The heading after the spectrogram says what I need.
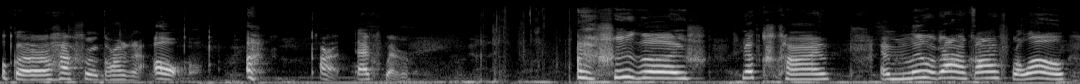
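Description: Woman mumbling through fake teeth. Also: high voice. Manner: rambling, halting, lots of fillers. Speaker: vlogger. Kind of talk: casual taste-test vlog.

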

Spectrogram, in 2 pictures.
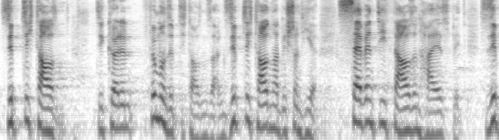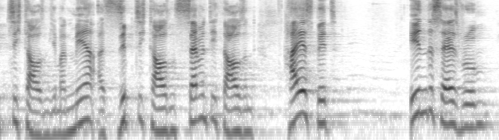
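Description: A man's voice: fairly high pitch, pushed and bright. A man in his thirties working as an auctioneer, calling out and repeating bid amounts in a live saleroom, switching between German and English. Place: auction saleroom at a rostrum, indoors. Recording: reverberant hall sound.

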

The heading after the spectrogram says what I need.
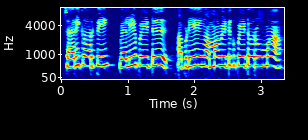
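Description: A woman's voice: very high voice, little pitch movement, rapid-fire, pushed and bright. A woman voicing a cheerful young wife, casual and playful.

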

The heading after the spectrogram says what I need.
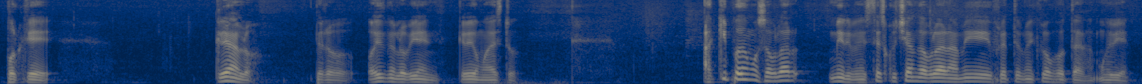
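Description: Guy hosting a radio show, low dark voice, jokes around, leans on his words. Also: big pitch swings, moderate pace, pauses often. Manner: joking, emphatic, teasing asides. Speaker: radio host. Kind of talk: casual radio interview. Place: radio studio.

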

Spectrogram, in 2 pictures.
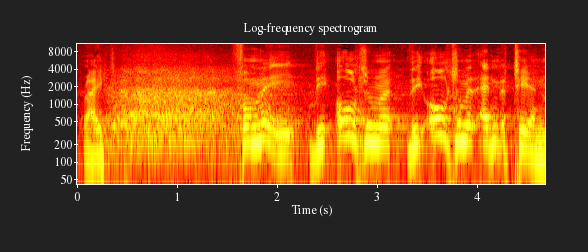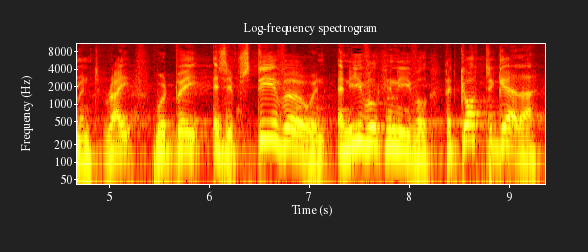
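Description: A man from England rambles through a stand-up set in a high voice that rises and falls a great deal. He talks in excitable tangents and keeps slipping into other voices. The sound carries a long hall reverb with a clear layer of room noise behind it. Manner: excitable, digressive, bursts into quick voices. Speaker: stand-up comedian. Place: live comedy venue.

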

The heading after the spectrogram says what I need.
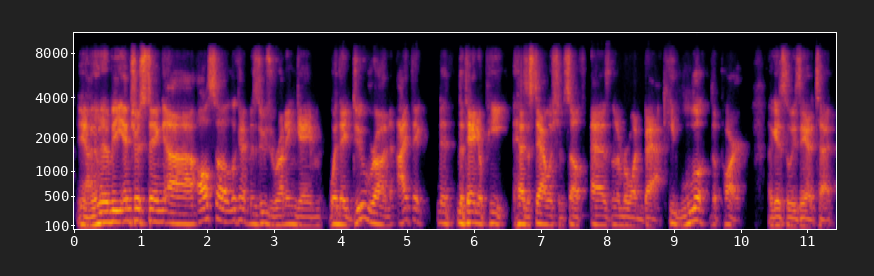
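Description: A man co-hosts a sports podcast, talking football loosely and conversationally at normal speed. His mid-range voice is bright and forward, and he often stops and restarts, thinking out loud with fillers in this casual sports talk.

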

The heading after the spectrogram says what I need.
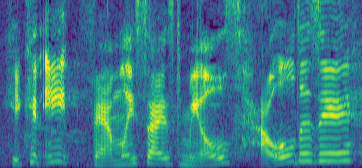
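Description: A bright, gossipy schoolgirl. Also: fairly high pitch, sing-song, normal speed, a little hiss or hum. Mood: chatty. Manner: chatty, blunt, casual swearing. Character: blunt, gossipy sixteen-year-old schoolgirl. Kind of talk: video game voice acting.

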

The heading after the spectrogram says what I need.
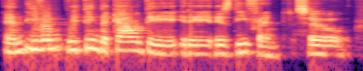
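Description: Italian man chatting, higher voice. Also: lively intonation, darkish tone, slightly rough. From Italy. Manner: halting, searching for words with many fillers. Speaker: guest. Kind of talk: casual podcast chat.

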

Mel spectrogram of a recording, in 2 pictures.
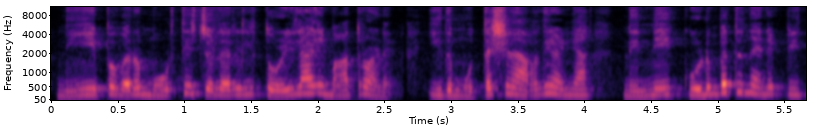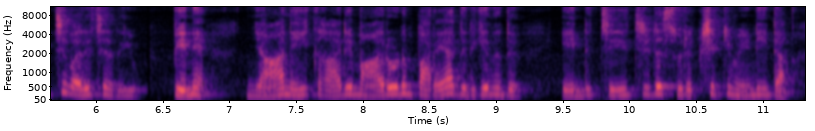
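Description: A woman's voice: mid-range voice, a little fast, mellow, natural voice. A woman voicing a loyal young woman who scolds and warns her brother-in-law. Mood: scolding. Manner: scolding, warning.

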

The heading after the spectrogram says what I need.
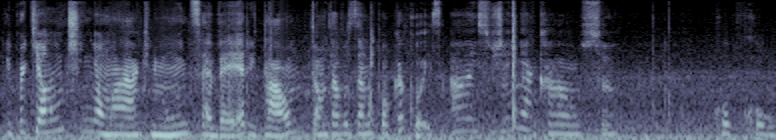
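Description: Sitting in a parked car, a Brazilian beauty vlogger in her twenties chats casually with viewers while doing her makeup, speaking with a Brazilian Portuguese accent. Her fairly high voice runs brisk with few pauses. She's filmed on a phone held at arm's length, and vehicle and ambient noise come through clearly.

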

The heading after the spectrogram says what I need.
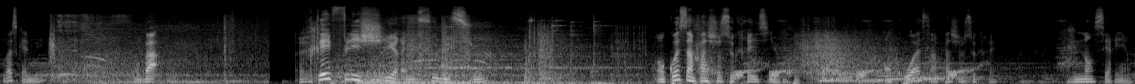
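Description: A young male gamer commentates his play in a swinging, animated voice, fed up and swearing theatrically. His complaints climb and drop in pitch. Clear game music runs behind him the whole time. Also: normal speed, long pauses.

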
